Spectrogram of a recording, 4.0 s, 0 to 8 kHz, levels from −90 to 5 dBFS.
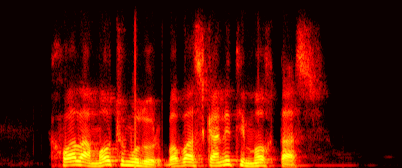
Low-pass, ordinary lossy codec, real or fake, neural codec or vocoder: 7.2 kHz; Opus, 32 kbps; real; none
